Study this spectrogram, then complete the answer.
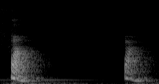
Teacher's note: it is a voiceless consonant it's a labiodental fricative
